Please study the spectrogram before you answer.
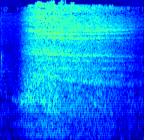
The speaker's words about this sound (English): So I do our typical protocol, which is our breathing techniques. So I tell her to breathe in, to hold it, and to breathe out.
